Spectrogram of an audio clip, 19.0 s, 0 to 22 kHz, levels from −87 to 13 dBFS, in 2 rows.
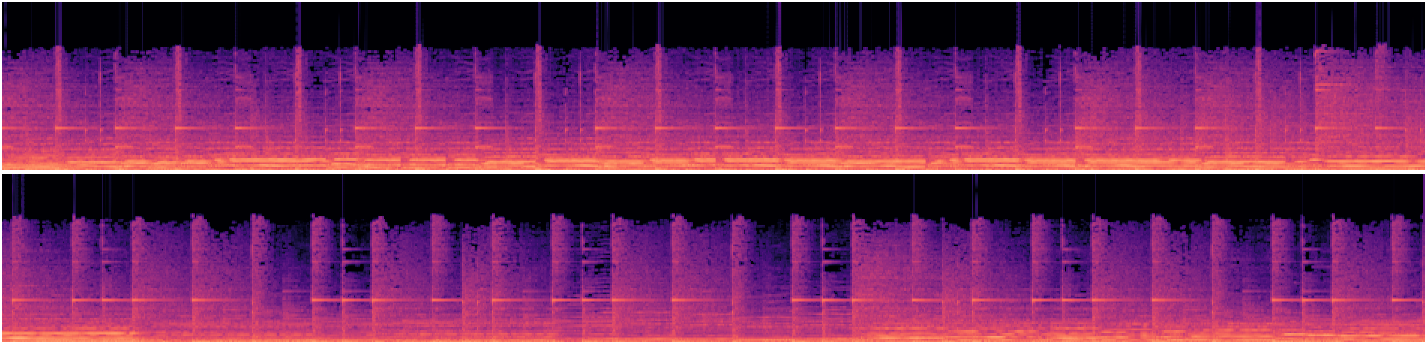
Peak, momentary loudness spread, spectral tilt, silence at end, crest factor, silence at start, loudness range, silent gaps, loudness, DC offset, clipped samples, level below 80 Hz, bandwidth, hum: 0 dBFS; 7 LU; -4.5 dB/octave; 0 s; 10 dB; 0 s; 6 LU; none; -10 LUFS; 0.3%; under 0.1%; -22 dBFS; 17.5 kHz; none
